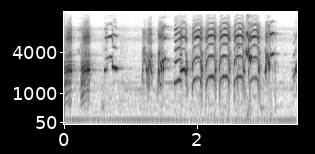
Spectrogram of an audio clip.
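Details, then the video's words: Black-winged starling lure sound for wild birds: a few harsh squawks, then a run of about eight loud arched chirps repeated nearly evenly, over a faint low hum. "Masteran Suara pancingan burung jalak kebo"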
